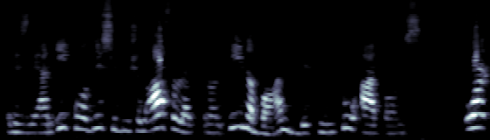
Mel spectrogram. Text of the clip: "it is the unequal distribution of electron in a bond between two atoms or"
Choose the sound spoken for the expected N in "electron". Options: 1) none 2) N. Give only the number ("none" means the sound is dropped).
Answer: 2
